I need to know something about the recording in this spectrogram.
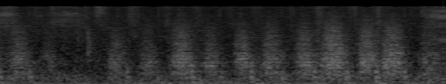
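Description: Faint gritty rubbing, a quick run of small scratches, as a surface plate is shifted on the scraped top of a lathe bed.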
